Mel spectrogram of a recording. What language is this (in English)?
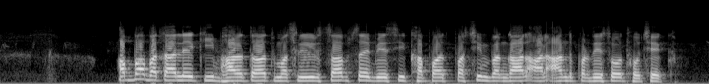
Magahi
